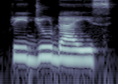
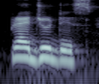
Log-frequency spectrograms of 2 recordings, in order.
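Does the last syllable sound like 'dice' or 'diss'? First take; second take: dice; diss. First: It starts with 'pree' and ends with 'dice'. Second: It starts with 'preh' and ends with 'diss'. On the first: The speaker calls it wrong. "इस तरीके से पढ़ देंगे प्रीजुडाइस, जो गलत होगा" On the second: The speaker calls it right. "P R E को यहाँ पर हम पढ़ेंगे प्रे ... डिस"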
